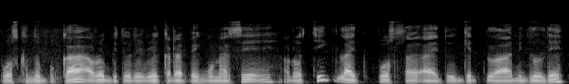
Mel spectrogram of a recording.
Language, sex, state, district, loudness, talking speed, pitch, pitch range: Nagamese, male, Nagaland, Kohima, -21 LUFS, 180 wpm, 95 Hz, 90-100 Hz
